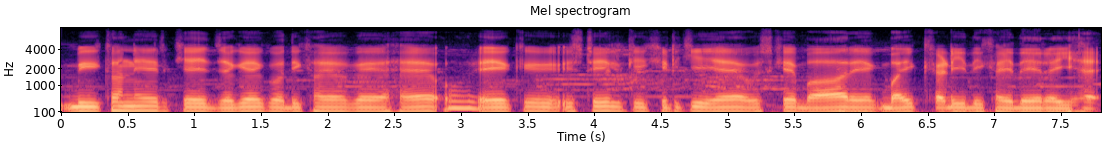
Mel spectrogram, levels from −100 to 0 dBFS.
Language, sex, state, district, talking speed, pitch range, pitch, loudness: Hindi, male, Rajasthan, Bikaner, 170 wpm, 100-110 Hz, 105 Hz, -16 LUFS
